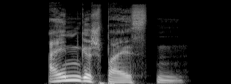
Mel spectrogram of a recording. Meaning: inflection of eingespeist: 1. strong genitive masculine/neuter singular 2. weak/mixed genitive/dative all-gender singular 3. strong/weak/mixed accusative masculine singular 4. strong dative plural
- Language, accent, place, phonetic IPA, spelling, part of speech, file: German, Germany, Berlin, [ˈaɪ̯nɡəˌʃpaɪ̯stn̩], eingespeisten, adjective, De-eingespeisten.ogg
